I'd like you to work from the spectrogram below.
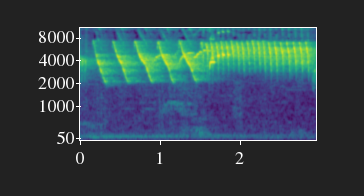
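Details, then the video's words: Lure song of a canary meant to spur a silent canary to sing; five steeply falling whistled sweeps, then a fast, even, pulsing trill for the last half. "Pancingan Burung Kenari Males Bunyi Agar Gacor Lagi"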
